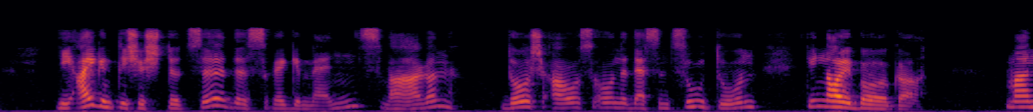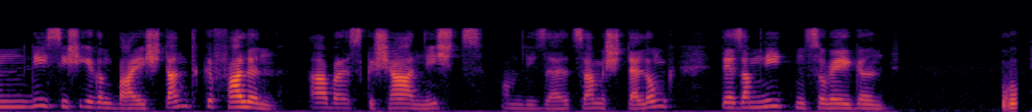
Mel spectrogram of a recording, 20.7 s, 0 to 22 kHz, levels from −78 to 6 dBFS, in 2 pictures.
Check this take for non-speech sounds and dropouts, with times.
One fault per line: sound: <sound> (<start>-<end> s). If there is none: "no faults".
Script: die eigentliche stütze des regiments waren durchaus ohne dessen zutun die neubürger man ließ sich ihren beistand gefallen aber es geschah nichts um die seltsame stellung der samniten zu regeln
sound: laugh (20.3-20.5 s)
